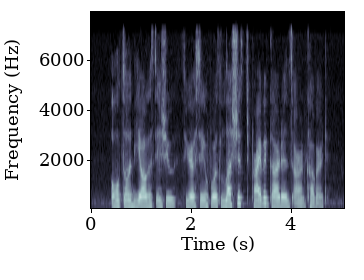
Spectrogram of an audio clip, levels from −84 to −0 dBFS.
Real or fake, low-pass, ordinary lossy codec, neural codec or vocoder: fake; 7.2 kHz; none; codec, 16 kHz, 8 kbps, FunCodec, trained on LibriTTS, 25 frames a second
